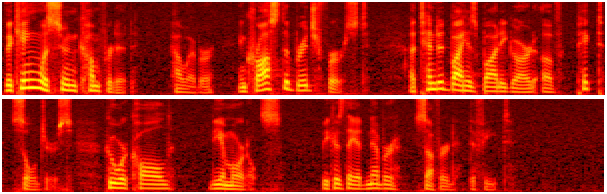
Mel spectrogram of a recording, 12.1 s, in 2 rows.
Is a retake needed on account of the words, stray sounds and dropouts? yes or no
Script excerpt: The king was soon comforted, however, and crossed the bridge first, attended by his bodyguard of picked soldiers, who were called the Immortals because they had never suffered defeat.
no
